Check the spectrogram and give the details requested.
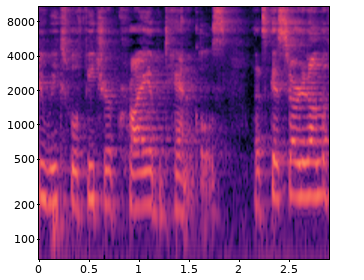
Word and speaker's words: Kriya Botanicals: The brand is pronounced Kriya Botanicals per their website, not Kriya Botanicals like I've been saying for over a year.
